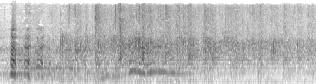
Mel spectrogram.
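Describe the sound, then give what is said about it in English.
A crowd applauds steadily, a dense wash of clapping that holds at a fairly even level for several seconds, with a voice briefly speaking over the start before the applause carries on alone. “That's, you could applaud for that.”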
